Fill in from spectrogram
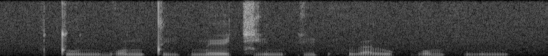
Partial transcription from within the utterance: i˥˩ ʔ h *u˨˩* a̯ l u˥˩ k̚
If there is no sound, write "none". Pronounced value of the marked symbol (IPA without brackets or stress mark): ɯ˨˩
